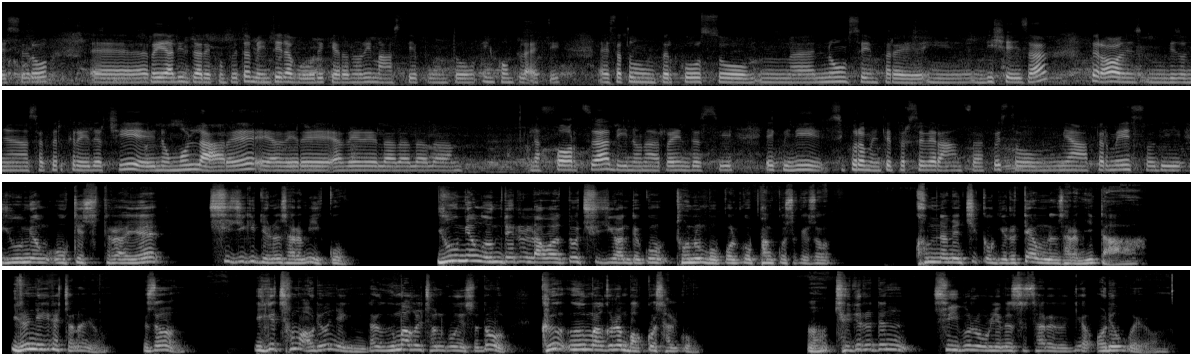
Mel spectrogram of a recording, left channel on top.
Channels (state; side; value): different; both; correlation 0.00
